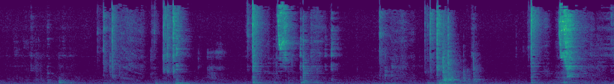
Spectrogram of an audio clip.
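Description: Light, scattered handling sounds of tape and paper being worked around a stainless steel jar on a tabletop: a dozen or so soft clicks and knocks, a few of them louder, around the middle and near the end.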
